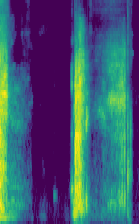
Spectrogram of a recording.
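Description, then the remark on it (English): A sneeze: a sharp burst, then a second explosive burst followed by a longer, breathy tail, all fairly loud with no talking over it. “Bless you.”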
